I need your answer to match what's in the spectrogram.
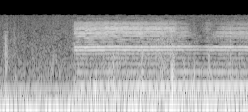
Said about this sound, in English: That's nothing but a small buzzer and battery set. An ordinary door buzzer.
